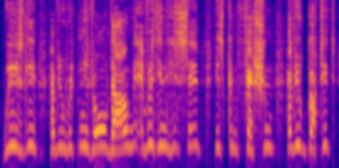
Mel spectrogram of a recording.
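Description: A man voicing a pompous, excitable middle-aged government minister from a storybook, blustering and spluttering with emphasis. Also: on the high side, slow pace, no echo, pitched above the performer's own voice, heavily acted. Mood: gleeful, excited.

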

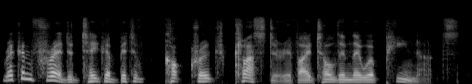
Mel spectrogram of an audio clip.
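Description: A man voicing a cheeky, excitable teenage boy wizard with a raised, boyish voice. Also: medium pitch, normal speed, dry recording. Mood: excited.

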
